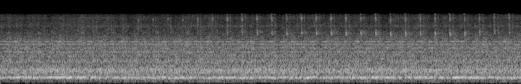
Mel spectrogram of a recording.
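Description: A lathe taking a light 0.2 mm cut while recutting chuck jaws, giving a steady mechanical hum with a constant tonal whine and faint rhythmic ticking, heard alone with no talk.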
